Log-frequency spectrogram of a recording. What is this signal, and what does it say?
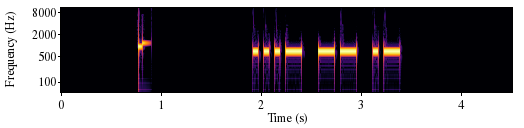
Morse code, heard as a keyed tone, about 22 wpm, 700 Hz. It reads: VMA
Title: USA Call Sign Postfixes - 3 Letters 22wpm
